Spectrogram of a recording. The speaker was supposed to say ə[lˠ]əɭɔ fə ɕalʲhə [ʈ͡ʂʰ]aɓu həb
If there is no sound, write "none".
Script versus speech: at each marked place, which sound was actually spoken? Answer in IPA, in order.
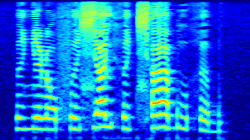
ʎ, t͡ɕʰ

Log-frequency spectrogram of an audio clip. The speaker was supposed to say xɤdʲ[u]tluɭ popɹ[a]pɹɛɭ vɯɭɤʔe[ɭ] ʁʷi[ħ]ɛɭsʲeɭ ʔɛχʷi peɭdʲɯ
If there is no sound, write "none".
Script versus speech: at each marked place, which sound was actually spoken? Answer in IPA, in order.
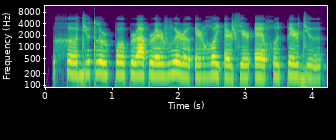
u, a, ɭ, ʔ

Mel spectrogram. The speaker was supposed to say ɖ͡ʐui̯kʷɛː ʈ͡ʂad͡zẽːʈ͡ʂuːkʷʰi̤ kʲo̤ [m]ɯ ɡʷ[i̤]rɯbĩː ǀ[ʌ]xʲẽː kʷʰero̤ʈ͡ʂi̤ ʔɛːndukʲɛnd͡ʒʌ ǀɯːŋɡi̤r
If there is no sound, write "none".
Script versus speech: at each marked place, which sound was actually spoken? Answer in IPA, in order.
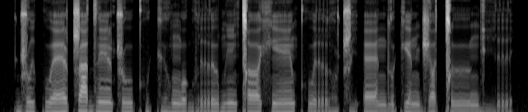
ŋʷ, i̤, ʌː

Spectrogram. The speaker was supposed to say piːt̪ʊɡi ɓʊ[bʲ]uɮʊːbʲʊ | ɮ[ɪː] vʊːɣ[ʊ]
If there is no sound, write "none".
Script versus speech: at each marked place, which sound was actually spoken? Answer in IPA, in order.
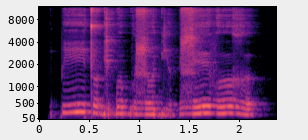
b, ɪː, ʊ

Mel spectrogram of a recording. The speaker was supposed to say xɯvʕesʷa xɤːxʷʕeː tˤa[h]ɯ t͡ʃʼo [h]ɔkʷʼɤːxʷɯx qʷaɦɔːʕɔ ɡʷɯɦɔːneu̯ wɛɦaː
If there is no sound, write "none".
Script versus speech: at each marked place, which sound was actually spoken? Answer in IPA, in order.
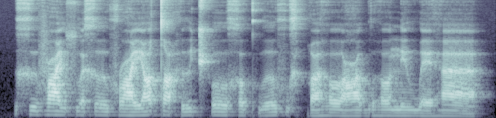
h, x

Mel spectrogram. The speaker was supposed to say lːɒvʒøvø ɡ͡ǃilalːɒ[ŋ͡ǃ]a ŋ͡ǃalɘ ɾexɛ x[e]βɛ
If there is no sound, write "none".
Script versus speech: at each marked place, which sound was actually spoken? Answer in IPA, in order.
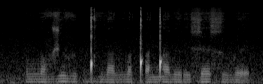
ǃʼ, ɘ

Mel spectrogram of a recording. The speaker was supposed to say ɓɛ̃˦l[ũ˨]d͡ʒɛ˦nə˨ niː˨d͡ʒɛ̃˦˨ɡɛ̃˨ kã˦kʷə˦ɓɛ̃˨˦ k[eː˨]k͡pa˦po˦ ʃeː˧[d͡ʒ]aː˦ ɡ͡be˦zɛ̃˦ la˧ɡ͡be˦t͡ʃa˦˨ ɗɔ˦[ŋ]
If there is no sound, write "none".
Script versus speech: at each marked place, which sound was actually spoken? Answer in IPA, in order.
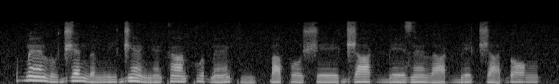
u˨, iː˨, d͡ʒ, ŋ

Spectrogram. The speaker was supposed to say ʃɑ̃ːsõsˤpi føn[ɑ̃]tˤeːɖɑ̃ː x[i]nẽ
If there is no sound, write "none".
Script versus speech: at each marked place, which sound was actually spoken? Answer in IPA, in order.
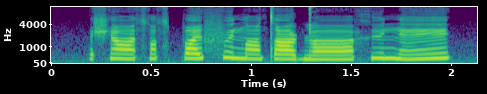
ɑ̃, y

